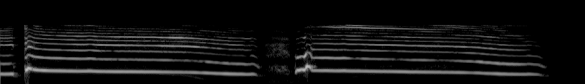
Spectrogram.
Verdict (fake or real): fake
